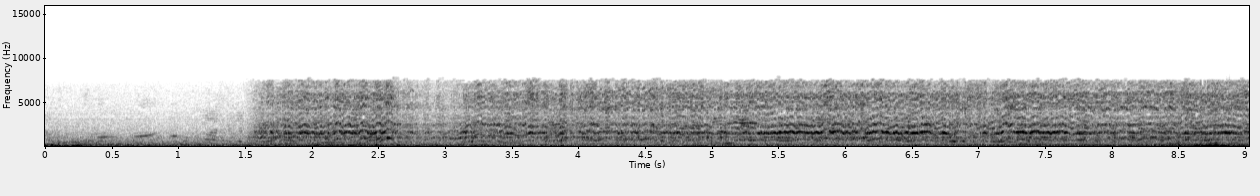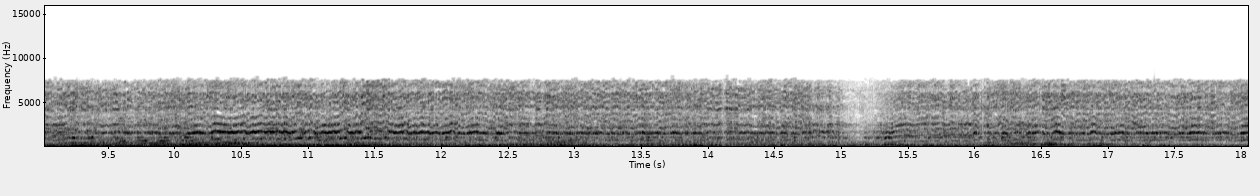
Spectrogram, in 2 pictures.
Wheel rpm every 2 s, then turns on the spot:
30, 160, 200, 200, 200, 200, 200, 140, 200.
none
